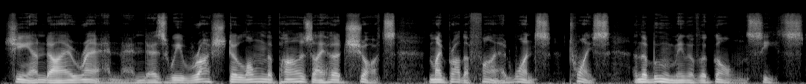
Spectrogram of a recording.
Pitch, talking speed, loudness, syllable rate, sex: 100 Hz, 170 wpm, -19 LUFS, 4.4 syllables/s, male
